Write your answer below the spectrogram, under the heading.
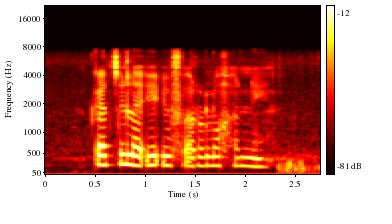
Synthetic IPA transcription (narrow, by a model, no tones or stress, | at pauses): kʼat͡sɪlaʔɪʔɪfa̰rʊlɔχaneːŋ̩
